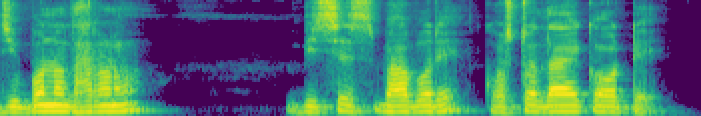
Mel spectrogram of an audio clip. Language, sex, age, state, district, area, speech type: Odia, male, 45-60, Odisha, Kendrapara, urban, spontaneous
